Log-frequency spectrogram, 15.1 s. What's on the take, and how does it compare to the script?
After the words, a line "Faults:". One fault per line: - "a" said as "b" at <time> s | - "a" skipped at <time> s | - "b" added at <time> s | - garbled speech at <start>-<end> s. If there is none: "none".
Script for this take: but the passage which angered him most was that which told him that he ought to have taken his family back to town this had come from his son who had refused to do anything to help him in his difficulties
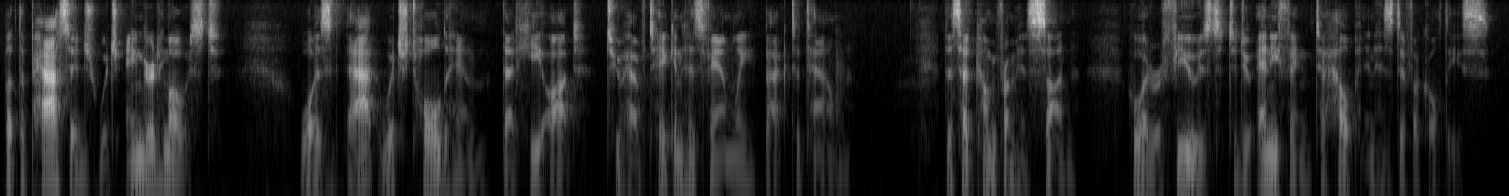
but the passage which angered most was that which told him that he ought to have taken his family back to town this had come from his son who had refused to do anything to help in his difficulties
Faults:
- "him" skipped at 1.6 s
- "him" skipped at 13.6 s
